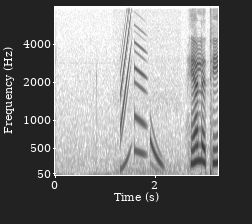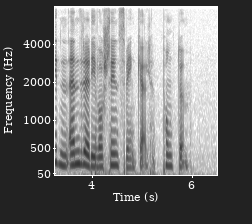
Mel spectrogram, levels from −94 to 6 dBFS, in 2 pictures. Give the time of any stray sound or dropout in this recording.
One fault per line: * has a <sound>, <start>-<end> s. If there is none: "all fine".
* has a chirp, 1.3-2.2 s
* has a dropout, 4.7-4.7 s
